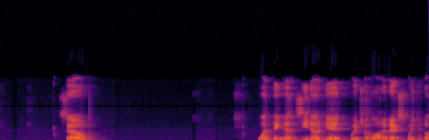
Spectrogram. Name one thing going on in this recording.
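A man lectures through a microphone.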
